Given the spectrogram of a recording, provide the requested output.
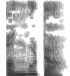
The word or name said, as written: ಅಂಗಾಡಿ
